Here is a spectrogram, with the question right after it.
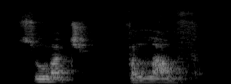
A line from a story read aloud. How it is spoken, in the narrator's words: she whispers to him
